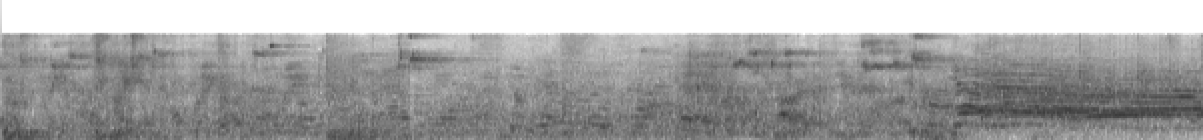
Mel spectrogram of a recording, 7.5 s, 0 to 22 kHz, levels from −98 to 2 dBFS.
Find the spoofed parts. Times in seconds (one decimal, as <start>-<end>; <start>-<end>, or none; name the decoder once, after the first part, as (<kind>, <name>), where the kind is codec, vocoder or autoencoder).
0.0-1.6 (codec, HILCodec); 4.2-5.8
